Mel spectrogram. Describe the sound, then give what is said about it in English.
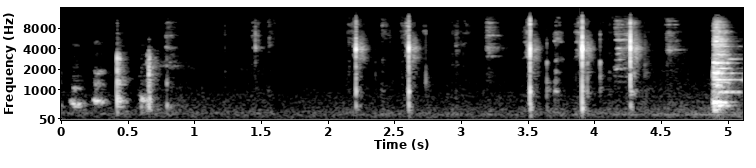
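Scissors snipping through hair: a string of sharp, crisp clicks in uneven bursts, some in quick pairs with short gaps between, the loudest snips coming toward the end. “I'm cutting your hair.”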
